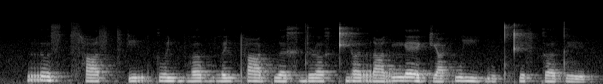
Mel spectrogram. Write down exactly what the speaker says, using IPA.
rʊst͡sʰɑs t͡sʼirkʊlʲbʱʌ bʱəlʲpʰɑkʷɜxdɹʌx kʰjʌrɑrŋɛkʲɑ kwiɓut kʰɪskʌtɪ

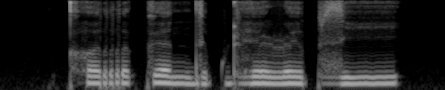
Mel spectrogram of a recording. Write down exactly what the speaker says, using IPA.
kʰʌrʌkɛ ndepɖʱe ɭep zi

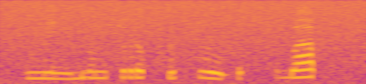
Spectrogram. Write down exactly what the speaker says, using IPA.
mi˩˦nbu˧npro˥˩k̚ ʔɯ˦˥k̚plu˨˩ʔ | ba˥˩p̚

